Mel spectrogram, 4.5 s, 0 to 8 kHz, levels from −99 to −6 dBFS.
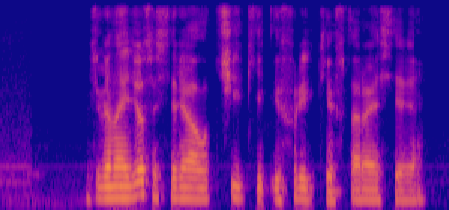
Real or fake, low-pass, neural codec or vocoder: fake; 7.2 kHz; codec, 44.1 kHz, 7.8 kbps, Pupu-Codec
